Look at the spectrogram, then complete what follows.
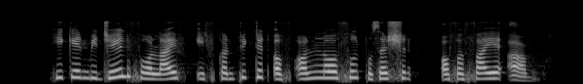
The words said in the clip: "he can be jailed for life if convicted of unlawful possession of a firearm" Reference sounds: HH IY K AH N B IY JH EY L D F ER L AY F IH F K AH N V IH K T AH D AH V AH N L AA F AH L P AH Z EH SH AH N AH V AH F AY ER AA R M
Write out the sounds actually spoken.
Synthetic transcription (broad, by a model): HH IY K AH N B IY JH EY L D F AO L AY F IH F K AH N F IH K T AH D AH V AH N L AA F AH L P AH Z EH SH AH N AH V AH F AY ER AA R M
